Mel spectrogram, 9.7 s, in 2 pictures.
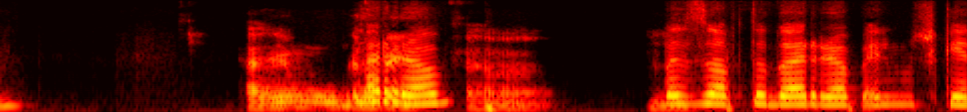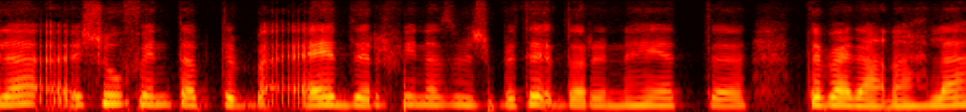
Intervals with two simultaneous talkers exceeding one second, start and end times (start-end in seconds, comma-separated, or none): none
